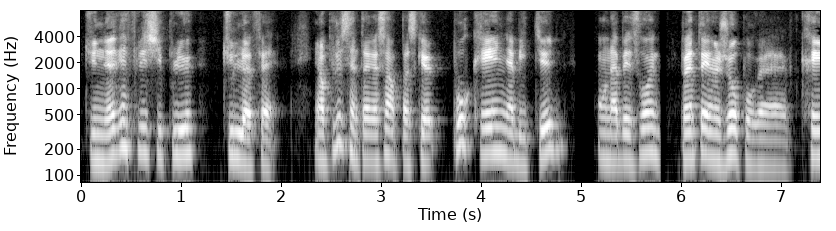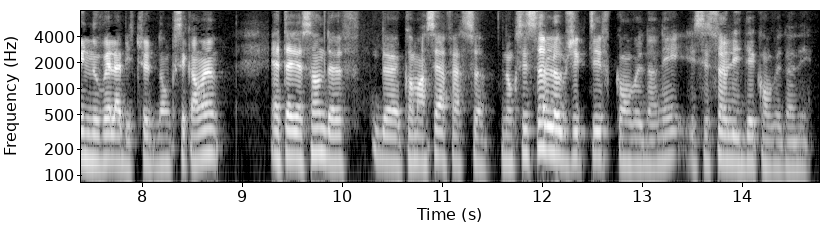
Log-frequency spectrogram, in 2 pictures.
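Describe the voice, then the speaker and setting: This Quebec-born podcast host, with a Québécois French accent, talks in a slightly high, steady voice at a fairly quick clip. His casual delivery is structured, listing steps one by one and speaking straight to the listener.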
